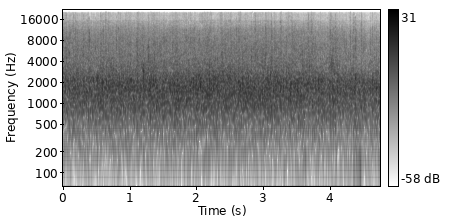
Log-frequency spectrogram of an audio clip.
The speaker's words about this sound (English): But before that, another round of applause. I think this was great.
